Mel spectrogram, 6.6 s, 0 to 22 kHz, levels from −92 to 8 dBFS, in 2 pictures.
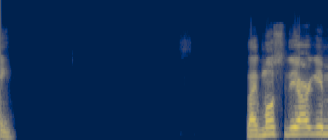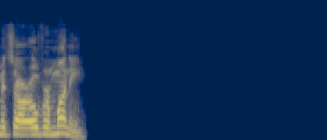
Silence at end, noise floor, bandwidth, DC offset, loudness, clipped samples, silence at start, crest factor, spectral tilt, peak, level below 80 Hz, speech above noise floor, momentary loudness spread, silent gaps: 2.45 s; under -90 dBFS; 9 kHz; under 0.1%; -14 LUFS; under 0.1%; 0 s; 20 dB; -6.5 dB/octave; 0 dBFS; -70 dBFS; over 77 dB; 16 LU; 0.17-1.79 s, 1.95-2.45 s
